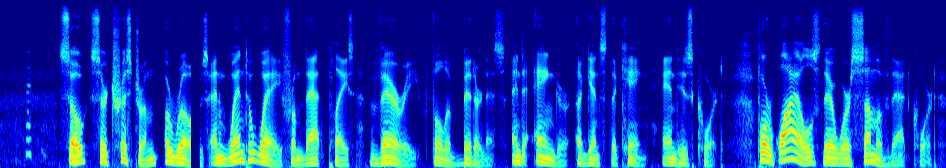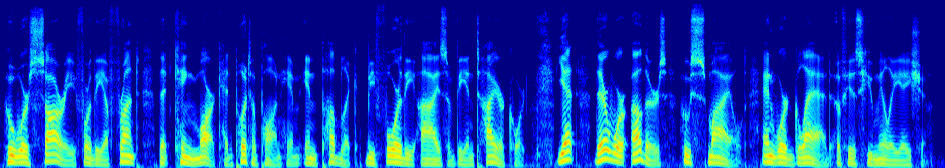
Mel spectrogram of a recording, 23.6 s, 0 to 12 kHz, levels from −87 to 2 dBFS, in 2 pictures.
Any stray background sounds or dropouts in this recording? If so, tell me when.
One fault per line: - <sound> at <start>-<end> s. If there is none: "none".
- laugh at 0.2-0.6 s
- dropout at 2.4-2.5 s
